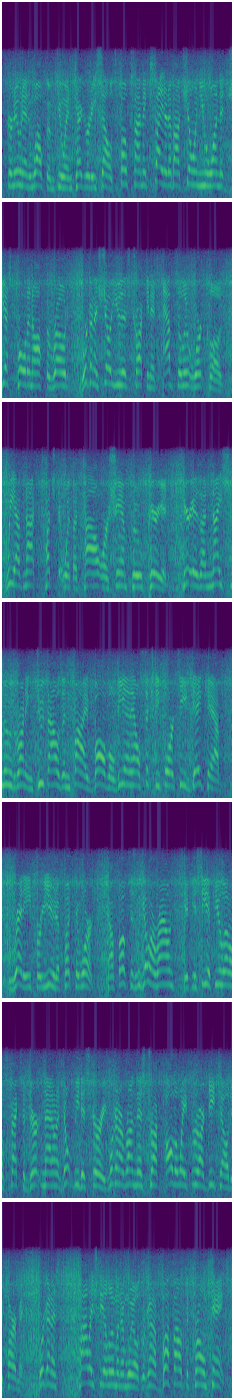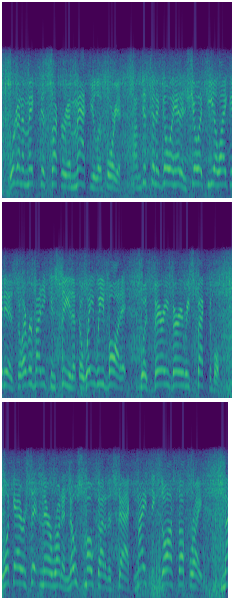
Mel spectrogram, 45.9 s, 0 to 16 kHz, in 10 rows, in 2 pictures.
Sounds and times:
Idling: 0.0s - 45.9s
Medium engine (mid frequency): 0.0s - 45.9s
Speech: 0.0s - 45.9s
Vehicle: 0.0s - 45.9s.

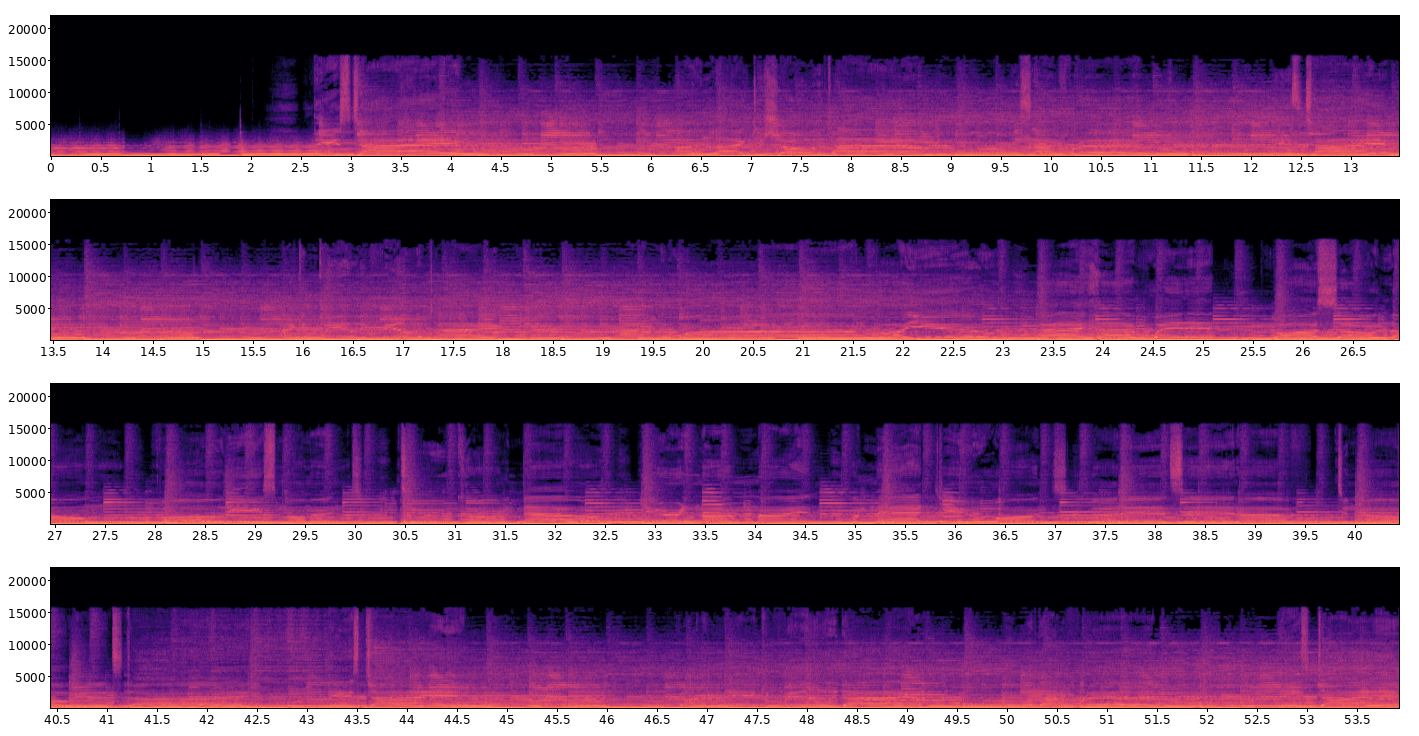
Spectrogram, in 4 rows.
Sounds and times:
Music: 0.0s - 53.9s.

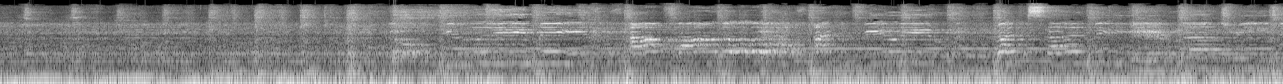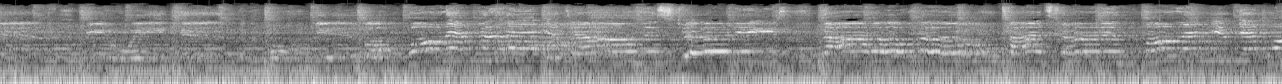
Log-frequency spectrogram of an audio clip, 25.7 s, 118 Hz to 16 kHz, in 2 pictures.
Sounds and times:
Music: 0.0s - 25.6s.

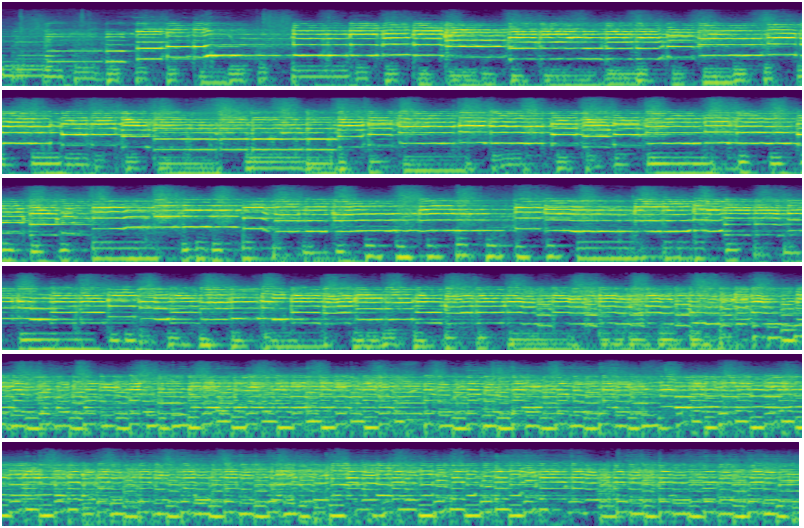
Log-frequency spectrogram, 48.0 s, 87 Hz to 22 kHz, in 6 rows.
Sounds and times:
Music: 0.0s - 47.9s.

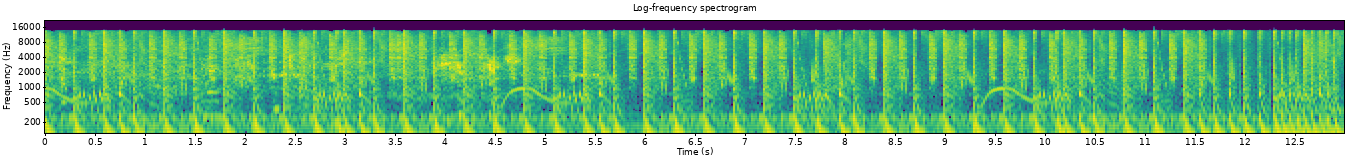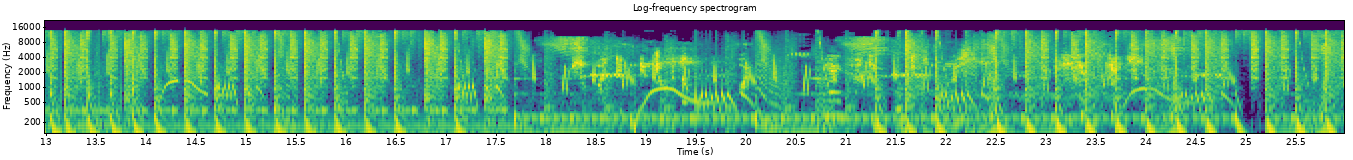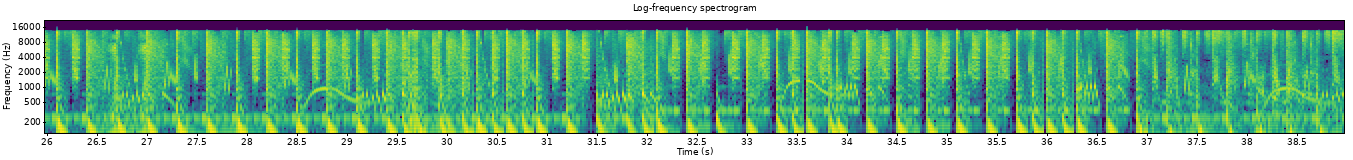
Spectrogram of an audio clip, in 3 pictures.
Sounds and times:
Music: 0.0s - 38.9s
Speech: 1.4s - 2.9s, 3.9s - 5.6s, 18.5s - 20.1s, 20.7s - 21.2s, 23.1s - 24.8s, 38.0s - 38.8s.

